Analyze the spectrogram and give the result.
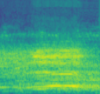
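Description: A single long, drawn-out cow moo, loud, swelling in the middle and holding steady before fading slightly at the end, with no talking.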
